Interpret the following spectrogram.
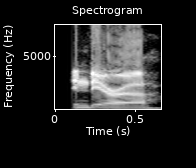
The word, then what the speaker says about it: Indira: Am I pronouncing it right? No. Indira.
